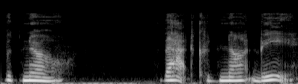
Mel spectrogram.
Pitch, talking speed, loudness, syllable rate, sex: 175 Hz, 120 wpm, -15 LUFS, 3.0 syllables/s, female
